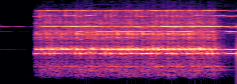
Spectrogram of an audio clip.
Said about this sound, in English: Are you going to answer that? I don't want to tell you what to do, but you're listening to this on your phone, and your phone is ringing.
